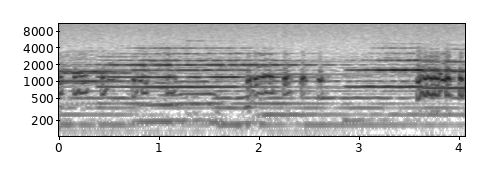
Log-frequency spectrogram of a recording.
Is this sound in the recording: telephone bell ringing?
no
